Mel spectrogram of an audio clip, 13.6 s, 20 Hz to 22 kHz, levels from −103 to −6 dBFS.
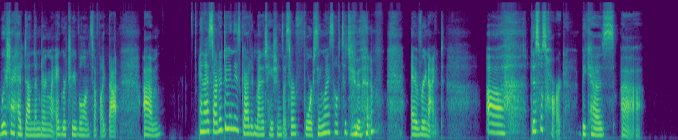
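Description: No faults are audible anywhere in the speech recording.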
